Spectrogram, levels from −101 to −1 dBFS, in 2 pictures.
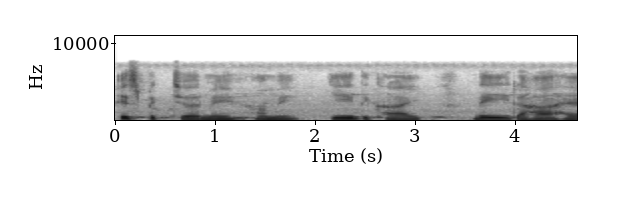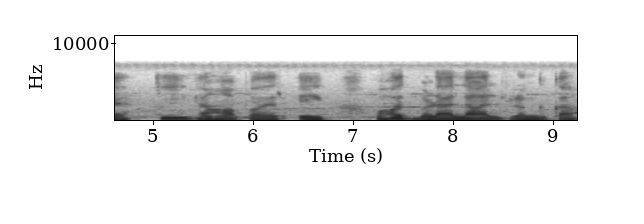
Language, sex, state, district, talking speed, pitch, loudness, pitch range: Hindi, female, Bihar, Kaimur, 115 wpm, 190 Hz, -19 LUFS, 185-200 Hz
